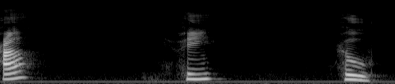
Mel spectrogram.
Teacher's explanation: یہ باریک ہا ہے جو حلق کے درمیان سے ادا کیا جاتا ہے۔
